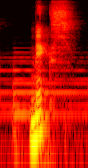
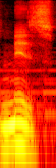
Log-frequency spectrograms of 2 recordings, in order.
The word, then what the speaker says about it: Mx: iter I like MX mix I don't know how to pronounce that I I I would pronounce that as Miz because MX X is z in my brain unless it's mix NX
